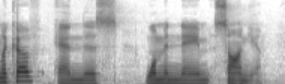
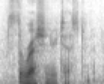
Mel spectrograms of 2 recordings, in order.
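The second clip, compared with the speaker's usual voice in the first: ordinary talk, nothing marked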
